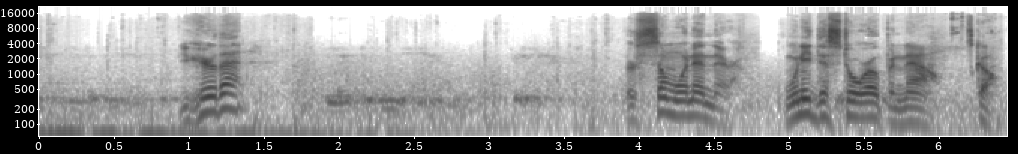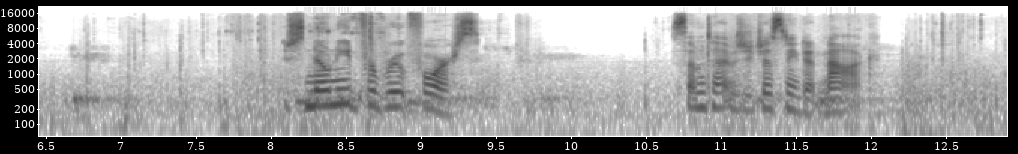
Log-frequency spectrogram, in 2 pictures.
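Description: A man speaks urgently nearby, in short bursts.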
